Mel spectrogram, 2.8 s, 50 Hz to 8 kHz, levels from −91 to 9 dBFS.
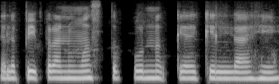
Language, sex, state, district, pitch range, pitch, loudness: Marathi, female, Maharashtra, Dhule, 190-195 Hz, 195 Hz, -17 LUFS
